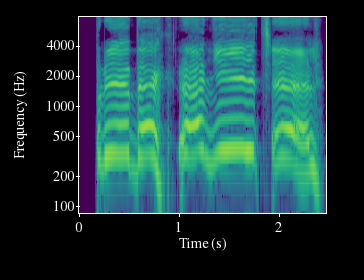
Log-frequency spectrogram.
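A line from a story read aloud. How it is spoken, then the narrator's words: Howling. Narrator (Russian): взвыл Стэннер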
